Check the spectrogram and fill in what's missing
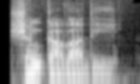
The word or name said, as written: शंकावादी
